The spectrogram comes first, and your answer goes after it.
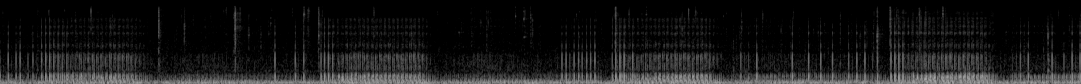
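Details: Domestic cat purring with light rain beyond the window; long purr phrases of around two seconds alternate with brief pauses, the rumble low and steady under soft rain noise.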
